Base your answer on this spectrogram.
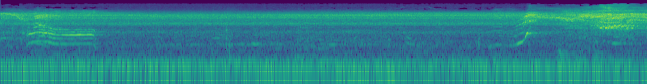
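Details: Screaming monkey giving a piercing wavering shriek at the outset, quiet stretches with faint squeaks, then a second sharp upward-sweeping squeal near the end against steady background rumble.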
